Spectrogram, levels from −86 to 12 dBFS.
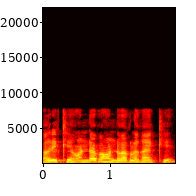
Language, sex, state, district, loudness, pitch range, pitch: Bhojpuri, female, Uttar Pradesh, Ghazipur, -15 LUFS, 210-230 Hz, 215 Hz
